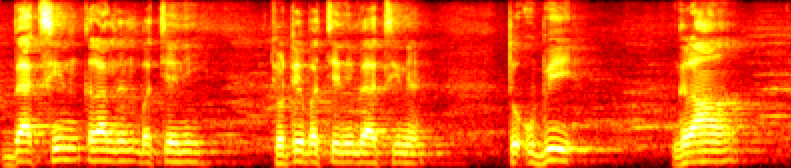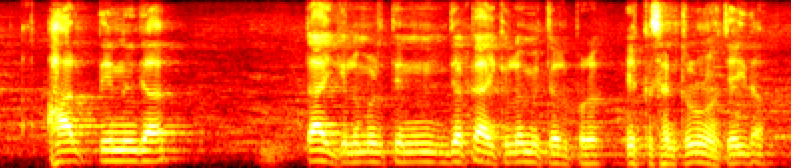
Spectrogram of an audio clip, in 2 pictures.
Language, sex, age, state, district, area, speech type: Dogri, male, 60+, Jammu and Kashmir, Samba, rural, spontaneous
